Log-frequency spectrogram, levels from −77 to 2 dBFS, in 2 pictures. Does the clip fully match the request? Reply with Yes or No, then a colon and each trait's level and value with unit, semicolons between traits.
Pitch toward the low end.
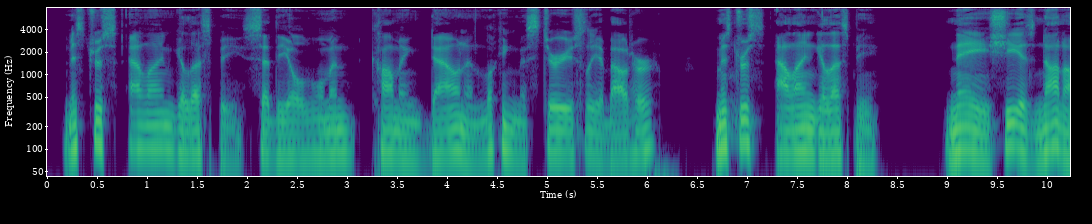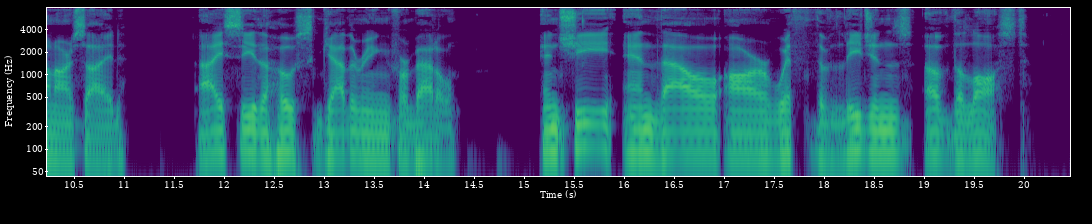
Yes: very low, 85 Hz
